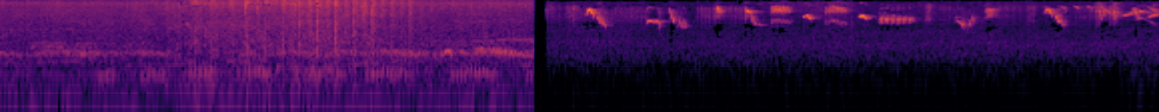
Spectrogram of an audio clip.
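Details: Birds chirping: after about four seconds of low, tonal music, a quick run of sharp, high chirps and short twitters, repeated in irregular bursts over quiet background.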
